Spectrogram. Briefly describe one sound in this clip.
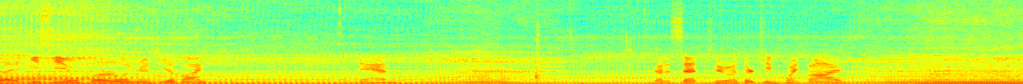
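A small scooter engine idles with a steady putter.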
